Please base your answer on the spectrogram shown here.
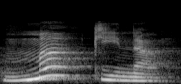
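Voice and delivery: "Máquina" very slow, MÁ drawn out and punched; stress on first syllable. Shown as a demonstration. Teacher repeats to show the stress, "Máquina" very slow on MÁ. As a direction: stretch MÁ in "Máquina", then separate syllables falling away. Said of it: "¿Dónde lleva la fuerza de voz?".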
